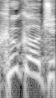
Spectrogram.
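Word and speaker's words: Kukoč: No, Kukoc is the way that it is, but people would go, yeah, so I'm watching the game last night and Kukoc.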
